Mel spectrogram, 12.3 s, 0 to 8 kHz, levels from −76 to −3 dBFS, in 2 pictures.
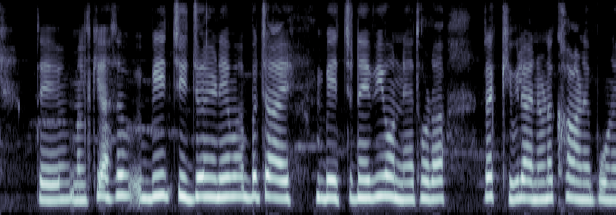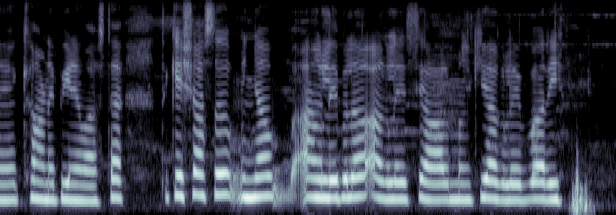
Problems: none marked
